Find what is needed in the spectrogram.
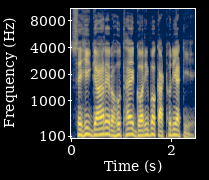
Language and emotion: Odia, neutral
